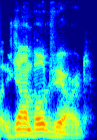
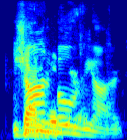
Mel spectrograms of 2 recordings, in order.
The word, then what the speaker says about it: Jean Baudrillard: Jean Baudrillard. Is that how you say that? – Oh, Jean Baudrillard. – Jean Baudrillard. – Yep.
